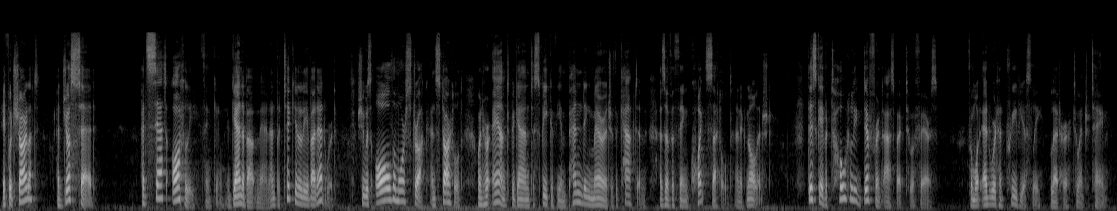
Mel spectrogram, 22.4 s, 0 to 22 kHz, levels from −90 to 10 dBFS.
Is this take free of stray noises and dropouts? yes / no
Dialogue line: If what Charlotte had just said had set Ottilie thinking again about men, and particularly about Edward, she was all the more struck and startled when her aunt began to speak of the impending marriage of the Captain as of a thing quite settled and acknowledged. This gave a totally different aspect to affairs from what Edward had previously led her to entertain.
yes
